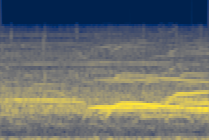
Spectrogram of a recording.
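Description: Large concert crowd cheering and screaming, with many high, held shrieks and whoops overlapping; it swells louder about a second in.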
